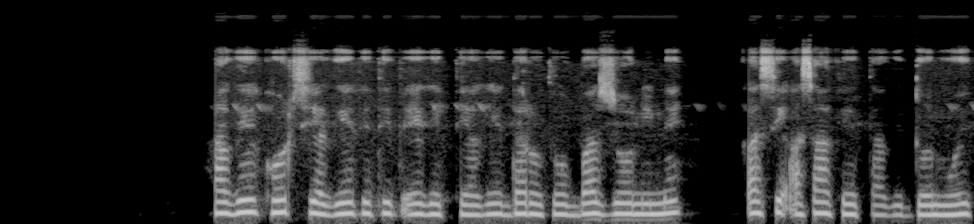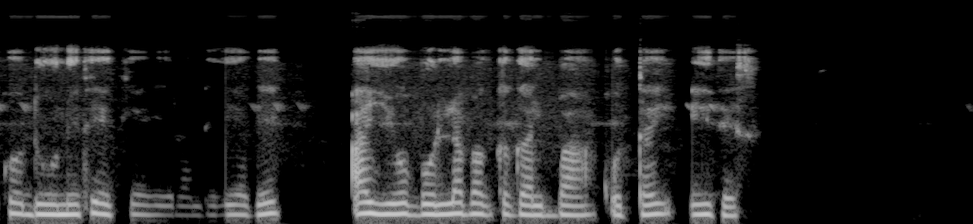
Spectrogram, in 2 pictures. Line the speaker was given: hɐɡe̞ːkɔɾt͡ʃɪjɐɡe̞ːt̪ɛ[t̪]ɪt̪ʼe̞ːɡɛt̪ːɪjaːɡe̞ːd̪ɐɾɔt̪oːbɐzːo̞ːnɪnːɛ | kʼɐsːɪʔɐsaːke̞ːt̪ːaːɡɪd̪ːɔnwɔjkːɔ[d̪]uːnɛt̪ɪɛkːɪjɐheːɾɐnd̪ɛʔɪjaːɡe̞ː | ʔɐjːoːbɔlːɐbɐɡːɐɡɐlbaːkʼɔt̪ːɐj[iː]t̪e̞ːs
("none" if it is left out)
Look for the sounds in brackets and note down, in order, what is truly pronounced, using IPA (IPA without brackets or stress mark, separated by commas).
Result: t̪, d̪, iː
